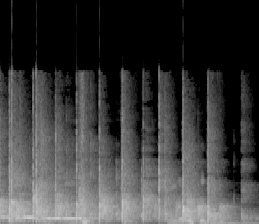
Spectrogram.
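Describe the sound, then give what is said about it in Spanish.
Audience applause on a studio set welcoming a music composer and producer, a steady run of sharp, evenly spaced claps, about four per second, with voices and tonal sounds continuing underneath throughout. “¡Un aplauso!”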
